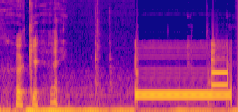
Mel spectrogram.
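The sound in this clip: A steady electronic telephone line tone lasting about a second as a call is connected, following a few short voice sounds.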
